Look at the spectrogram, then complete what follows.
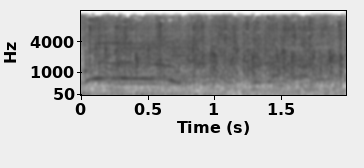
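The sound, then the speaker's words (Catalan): Audience applause for a music group, a dense, steady wash of clapping that stays loud and even from start to finish. “Un aplaudiment pel Sense Sal!”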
